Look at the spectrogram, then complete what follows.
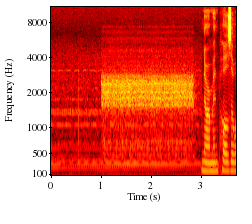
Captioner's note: doorbell buzzing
